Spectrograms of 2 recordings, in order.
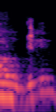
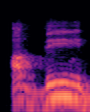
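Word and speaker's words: الدين: হ্যাঁ, তো বি যোগ হুম দিন, প্রথমে আমরা বলবো আদ্দিন, আল দিন, কিন্তু আসলে উচ্চারণ হবে আদ্দিন।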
